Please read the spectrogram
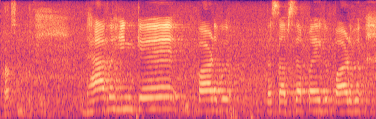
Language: Maithili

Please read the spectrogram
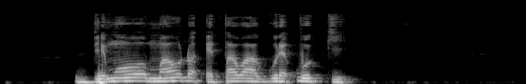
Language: Borgu Fulfulde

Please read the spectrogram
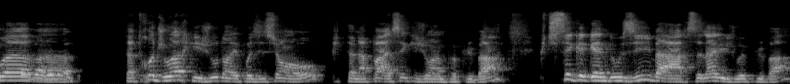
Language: French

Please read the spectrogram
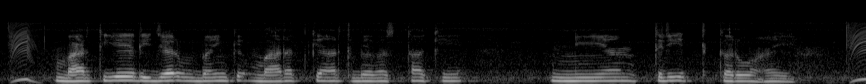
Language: Magahi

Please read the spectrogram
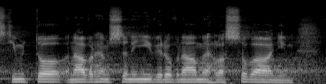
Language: Czech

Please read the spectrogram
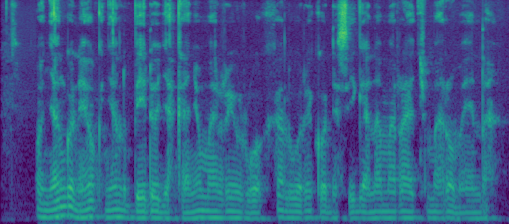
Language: Luo (Kenya and Tanzania)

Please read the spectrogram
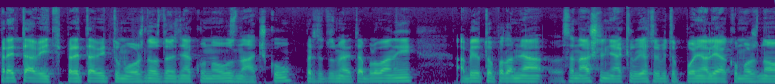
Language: Slovak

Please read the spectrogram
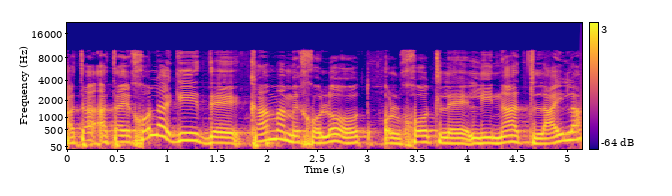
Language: Hebrew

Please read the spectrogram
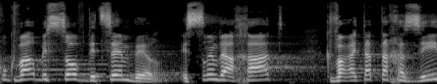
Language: Hebrew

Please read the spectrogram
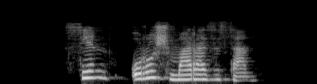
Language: Uzbek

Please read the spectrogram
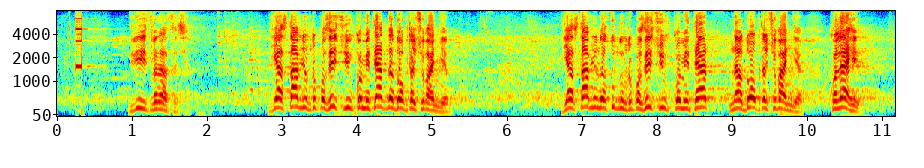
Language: Ukrainian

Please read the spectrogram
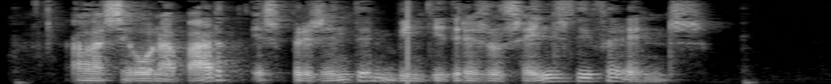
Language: Catalan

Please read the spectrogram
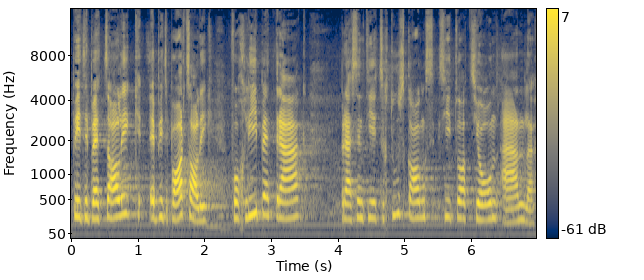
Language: Swiss German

